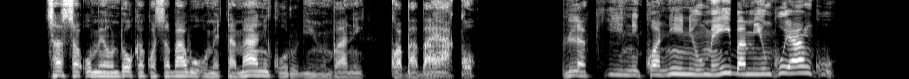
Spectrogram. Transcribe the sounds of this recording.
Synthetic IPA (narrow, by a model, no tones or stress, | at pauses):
sasaʔumɛɔndɔkakwasaɓaɓuːmɛtamanikuɾuɗiɲumba̰ni | kwaɓa̰ɓa̰ja̰kɔ | lakʰinikwaniniumɛiɓamiuŋɡujaŋɡu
